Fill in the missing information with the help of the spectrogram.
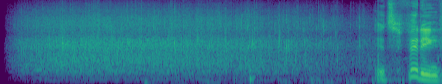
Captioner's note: audience applauds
